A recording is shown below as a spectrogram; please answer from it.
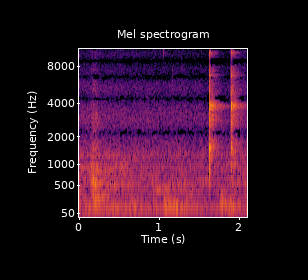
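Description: Two short, sharp glass clinks about a third of a second apart near the end, from a small glass mixing bowl being handled, in an otherwise quiet room.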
